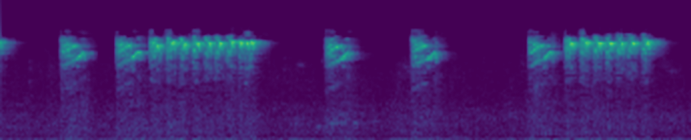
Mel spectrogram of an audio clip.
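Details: Crimson sunbird (sogok ontong) song used as a master recording for training songbirds and as therapy for birds: high, thin chirps and fast buzzy trills in short bursts, with brief silent gaps between phrases.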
